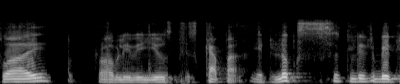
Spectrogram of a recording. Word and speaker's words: kappa: But actually it's a Greek letter it is pronounced kappa.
